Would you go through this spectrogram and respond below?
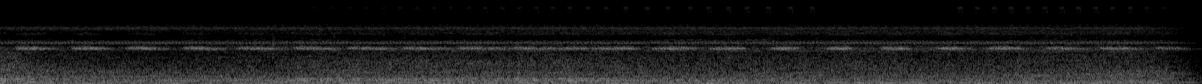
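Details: Evening crickets heard from a deck where a chihuahua puppy lies under decoration lights: clear, regular chirps about three per second, a thin high pulsed buzz beside them, and a constant low hum underneath, fading at the end.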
